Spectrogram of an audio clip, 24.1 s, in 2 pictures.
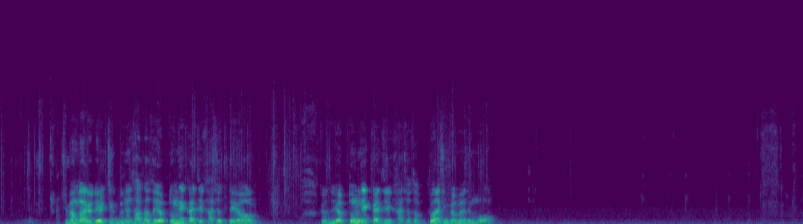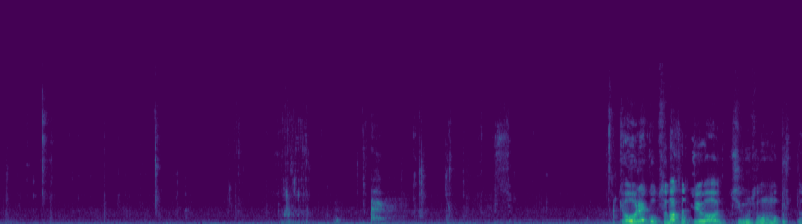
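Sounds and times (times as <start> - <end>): person chewing quietly: 0.1 - 1.0, 7.8 - 21.4
soft crackles: 2.9 - 5.7.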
